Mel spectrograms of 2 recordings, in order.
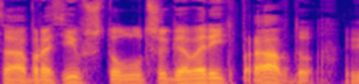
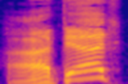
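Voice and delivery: high, loud menacing question; threatening; 9 semitones higher, 9 dB louder than usual. A narrator's reading. Colonel catches captive forgetting again, threatening. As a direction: challenge him with a threat behind it. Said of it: "с угрозой в голосе".

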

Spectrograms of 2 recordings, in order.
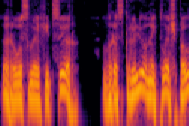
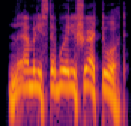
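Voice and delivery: досадливо; 7 semitones higher than usual. A narrator's reading. Капитан досадливо отмахнулся.

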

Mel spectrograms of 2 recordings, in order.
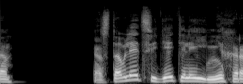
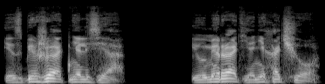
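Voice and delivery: low, menacing demon; 3 semitones lower, 3 dB quieter than usual. A narrator's reading. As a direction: speak as a sinister demon. Demon Beliar speaks.

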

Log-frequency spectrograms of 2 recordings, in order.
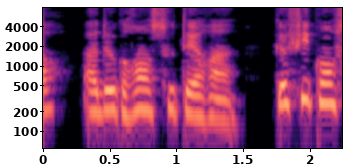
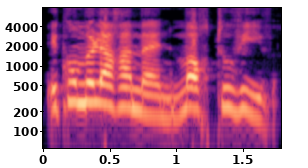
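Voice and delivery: louder, hard-edged order; imperious command; 7 dB louder than usual. A narrator's reading. Plélan demands the girl back, imperious and loud. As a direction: leave no room for argument. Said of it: "commanda impérieusement".

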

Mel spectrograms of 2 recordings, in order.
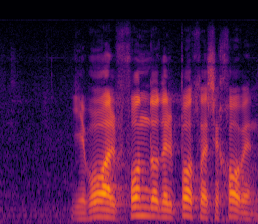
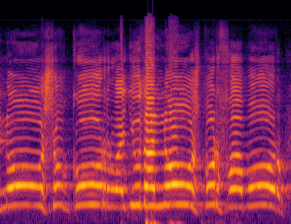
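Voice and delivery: much higher, slow desperate cry; pleading for help; 13 semitones higher, 9 dB louder, much slower than usual. Acted. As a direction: beg for rescue, high and drawn out. People cry from the pit. (súplica desesperada, muy aguda y lenta)

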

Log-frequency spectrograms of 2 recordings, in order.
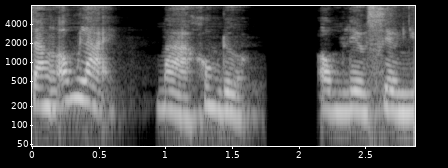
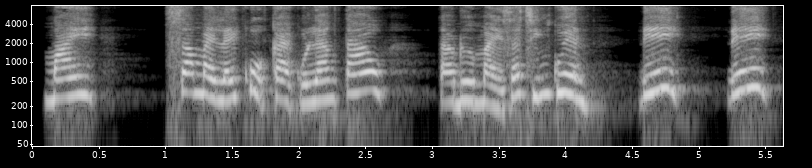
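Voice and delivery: higher and louder, jabbing at a stranger; crazed accusation; 7 semitones higher, 4 dB louder than usual. A narrator's reading. Deranged grandfather accusing passersby, angry shouting. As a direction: accuse every passerby like a thief. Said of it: "gặp ai ông cũng chỉ vào nói".

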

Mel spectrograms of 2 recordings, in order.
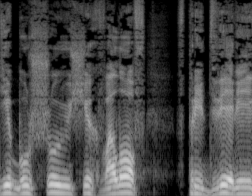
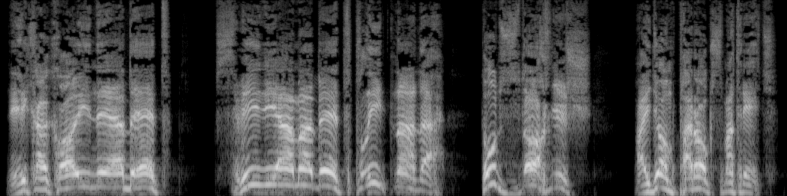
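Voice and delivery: high, slow furious yelling; angry shout; 12 semitones higher, slower than usual. Acted. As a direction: bark down the idea of dinner. Ibragim refuses dinner angrily. (гневный окрик)

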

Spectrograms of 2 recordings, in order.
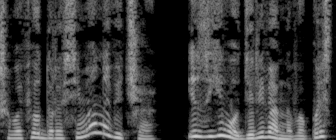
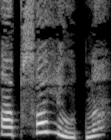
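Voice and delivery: put-on higher, stubborn young woman; Solka answering; 10 semitones higher, 4 dB louder than usual. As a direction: answer flatly, digging in. Solka denies. (выше, упрямая Солька)

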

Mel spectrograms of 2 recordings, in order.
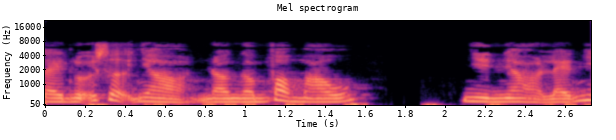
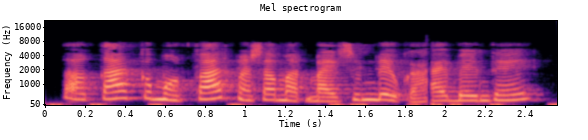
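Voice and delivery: voiced higher, a sharp nagging mum; higher-pitched mocking mother voice; scolding mother; 6 semitones higher than usual. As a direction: scold the son like an exasperated mother. Mother retorting.

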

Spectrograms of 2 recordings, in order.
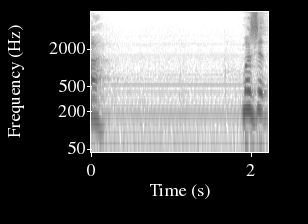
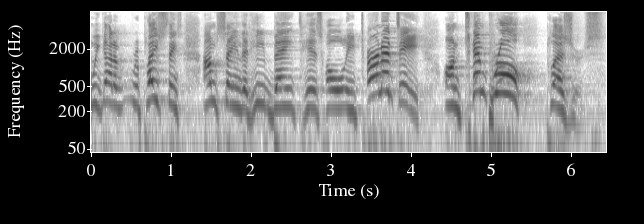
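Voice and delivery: raised, forceful sermon voice swelling to loud peaks; impassioned preaching; 4 semitones higher, 8 dB louder than usual. Real, not acted. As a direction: preach hard, driving each point home.

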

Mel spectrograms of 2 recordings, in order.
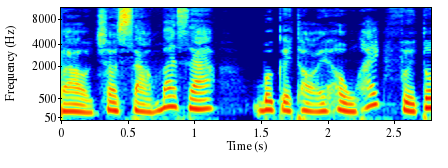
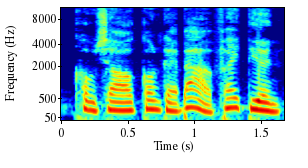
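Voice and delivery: plain reading voice

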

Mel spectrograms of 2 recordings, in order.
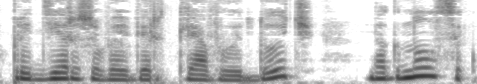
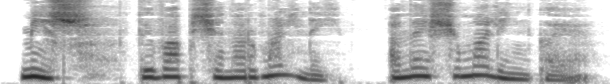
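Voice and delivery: loud, raised-pitch outrage; indignant scolding; 6 semitones higher, 8 dB louder than usual. A narrator's reading. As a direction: berate a brother in disbelief. Sister scolds brother over the gift. (возмущённо, громко отчитывая)

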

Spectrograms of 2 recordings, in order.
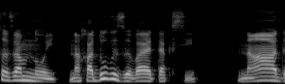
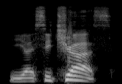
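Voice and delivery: низкий медленный рявк великана; рявкнуть грозно и тягуче, ниже своего голоса; рявкнул; 4 semitones lower, much slower than usual. Acted. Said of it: "рявкнул господин Воронцов". (великан рявкает на героиню, низко и медленно)

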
